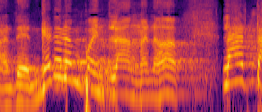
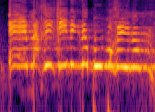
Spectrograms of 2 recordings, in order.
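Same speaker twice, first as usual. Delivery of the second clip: much higher, fast mock preaching voice; tiny squeaky preacher; faster than usual. Pastor showing congregation a silly high preaching voice. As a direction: preach like a chipmunk to get a laugh. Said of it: "ang pangit naman kung ang boses ko".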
